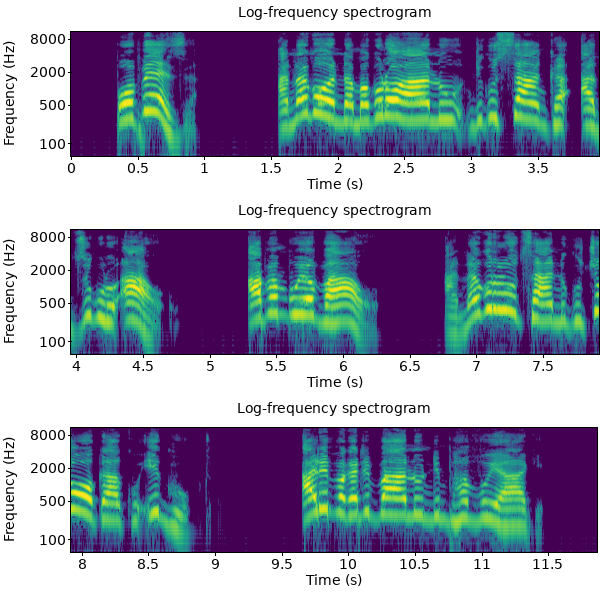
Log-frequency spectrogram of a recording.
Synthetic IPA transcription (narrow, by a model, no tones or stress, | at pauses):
pɔpɛza̰ | anakɔndamakɔlɔanundikusaŋkʰaad͡zukuluʔaːwɔ | apambujɔpaːwɔ̰ | a̰nakuɾulut͡sʰanik̬ut͡ʃɔkakuʔiɡup̚tɔ̥ | alipakat̬ipanundimpʰaɱvujaːkɛ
